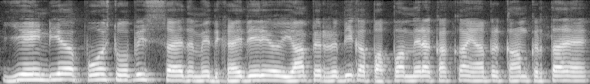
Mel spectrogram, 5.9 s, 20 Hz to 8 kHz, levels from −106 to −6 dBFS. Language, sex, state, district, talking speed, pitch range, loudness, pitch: Hindi, male, Rajasthan, Churu, 225 wpm, 155-175 Hz, -14 LUFS, 160 Hz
